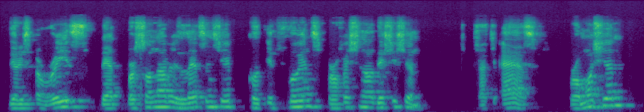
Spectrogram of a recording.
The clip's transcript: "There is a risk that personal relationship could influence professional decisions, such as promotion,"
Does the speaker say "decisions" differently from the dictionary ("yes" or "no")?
yes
